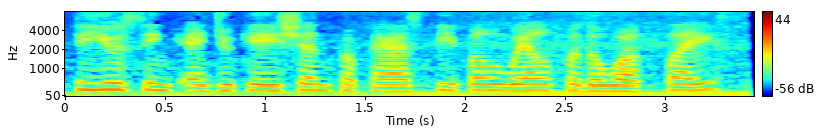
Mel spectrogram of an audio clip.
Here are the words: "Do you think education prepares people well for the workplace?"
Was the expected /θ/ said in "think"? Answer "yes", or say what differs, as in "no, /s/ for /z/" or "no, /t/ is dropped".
no, /s/ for /θ/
